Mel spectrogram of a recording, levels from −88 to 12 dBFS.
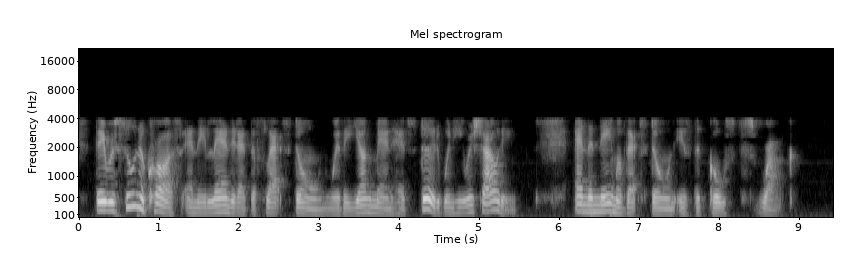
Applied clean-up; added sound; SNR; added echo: none; none; none; none.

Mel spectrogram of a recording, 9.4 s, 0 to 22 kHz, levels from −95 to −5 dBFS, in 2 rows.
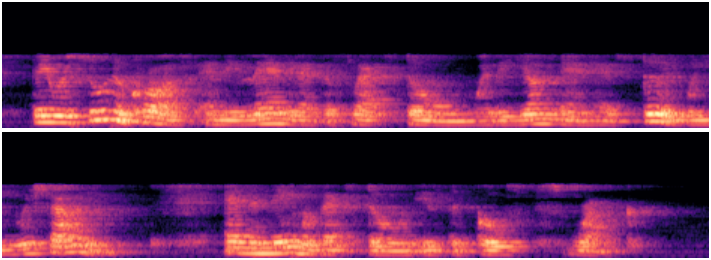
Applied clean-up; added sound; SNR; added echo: none; none; none; reverberation time 0.6 s.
